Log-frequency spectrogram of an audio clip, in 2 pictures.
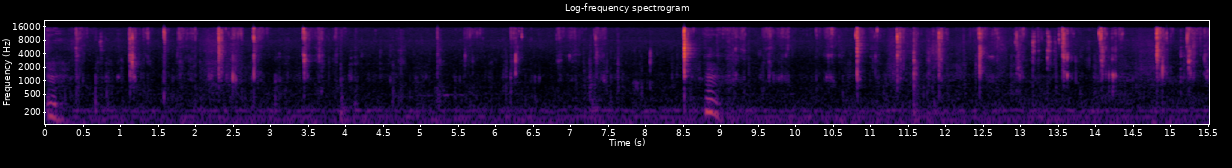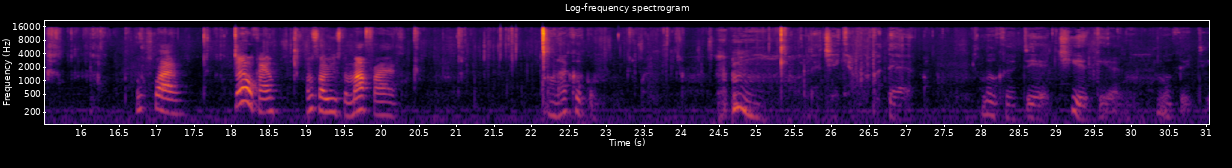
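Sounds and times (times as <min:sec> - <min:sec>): person chewing crunchy food: 0:00.1 - 0:16.8, 0:17.5 - 0:18.1, 0:18.7 - 0:19.0, 0:20.2 - 0:22.3, 0:22.9 - 0:25.8.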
